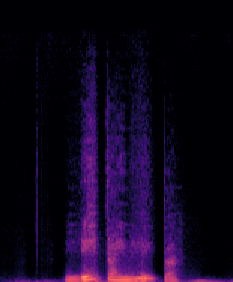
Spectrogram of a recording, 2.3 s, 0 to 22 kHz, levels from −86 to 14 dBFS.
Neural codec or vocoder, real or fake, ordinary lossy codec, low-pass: codec, 44.1 kHz, 0.9 kbps, DAC; fake; none; 19.8 kHz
